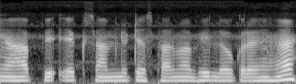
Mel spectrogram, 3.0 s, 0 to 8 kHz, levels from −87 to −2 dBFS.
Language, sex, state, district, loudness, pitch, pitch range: Hindi, male, Jharkhand, Palamu, -18 LUFS, 135 Hz, 130-140 Hz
